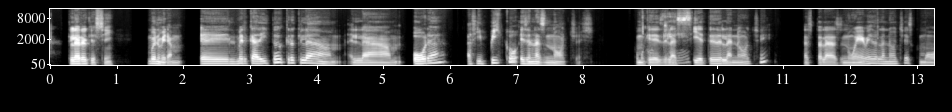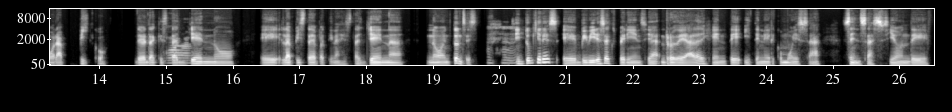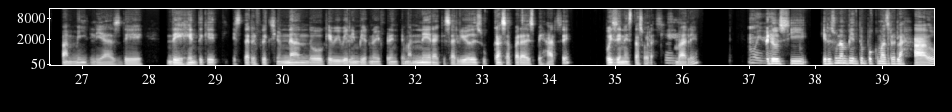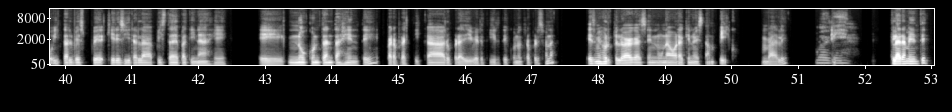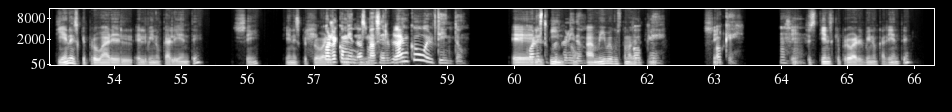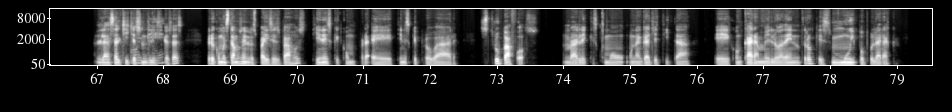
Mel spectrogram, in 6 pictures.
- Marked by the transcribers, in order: tapping; other noise; in English: "stroopwafels"
- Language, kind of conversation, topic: Spanish, podcast, ¿Cuál es un mercado local que te encantó y qué lo hacía especial?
